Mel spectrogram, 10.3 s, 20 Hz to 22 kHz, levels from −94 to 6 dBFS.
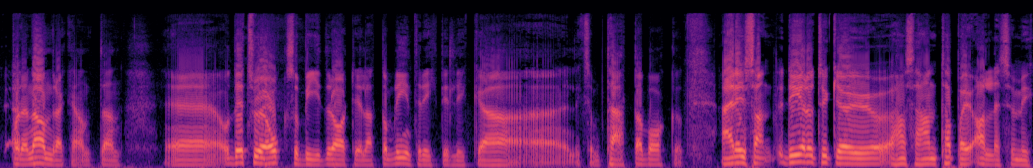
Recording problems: distortion; slight; 4% of the sound clipped

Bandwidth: 15.5 kHz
